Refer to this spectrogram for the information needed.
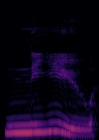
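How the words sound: A y sound comes before the oo vowel. "in English, we sort of tend to say new ... it has got that Y sound in it"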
